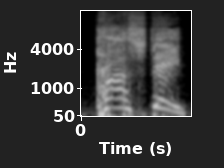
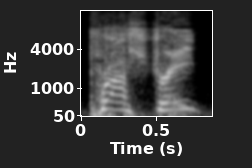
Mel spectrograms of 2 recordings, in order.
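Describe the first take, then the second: First: No R sound follows the T. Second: An extra R sound follows the T. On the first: The speaker calls it right. "There's no second R in the word" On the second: The speaker calls it wrong. "not prostrate"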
